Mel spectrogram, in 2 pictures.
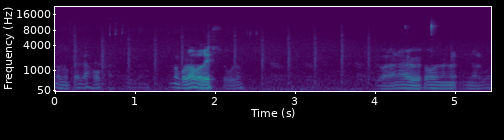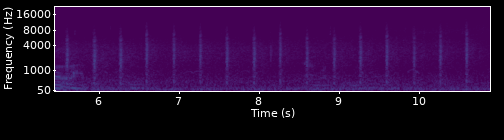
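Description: Quick light footsteps patter steadily on dirt.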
